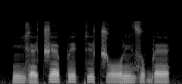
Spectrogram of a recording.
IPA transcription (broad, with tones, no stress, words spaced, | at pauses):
ĩ˨ ɣɛ˨t͡ʃɛ˦˨ pe˦kɪ˦ t͡ʃoː˦ɾĩ˦ zʊ˦bɛ˦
